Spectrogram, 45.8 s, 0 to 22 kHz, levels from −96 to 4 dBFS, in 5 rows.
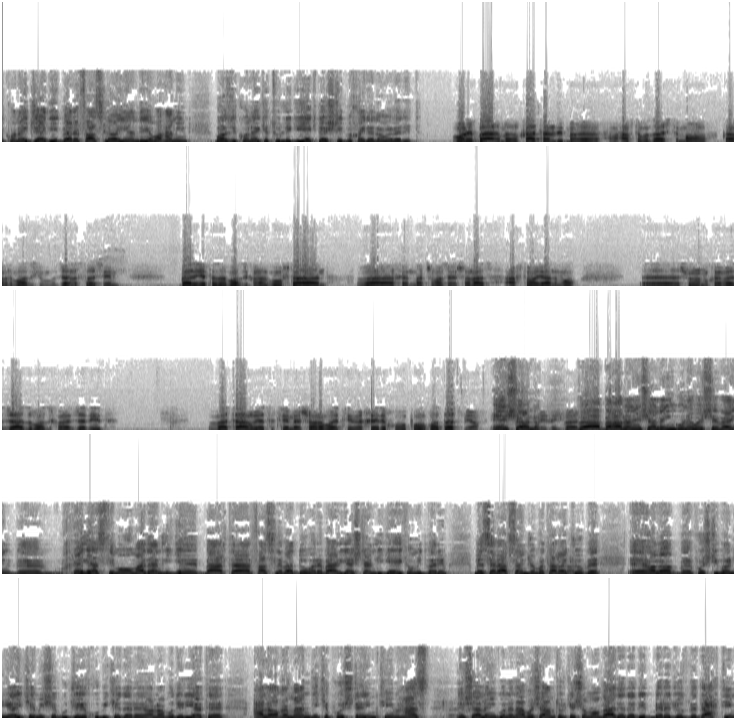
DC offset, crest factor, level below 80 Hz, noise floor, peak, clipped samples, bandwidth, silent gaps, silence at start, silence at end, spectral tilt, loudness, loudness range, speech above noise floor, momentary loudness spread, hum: under 0.1%; 12 dB; -46 dBFS; -50 dBFS; 0 dBFS; under 0.1%; 11.5 kHz; none; 0 s; 0 s; -6 dB/octave; -12 LUFS; 4 LU; 38 dB; 8 LU; none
